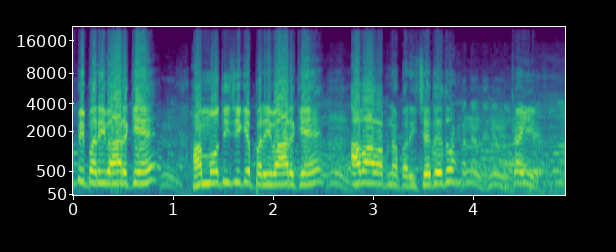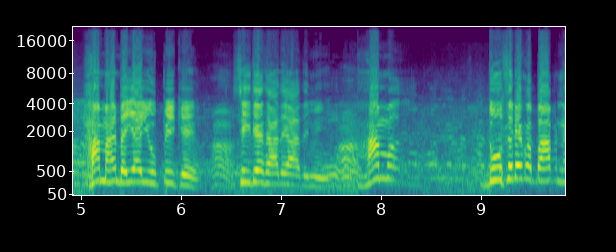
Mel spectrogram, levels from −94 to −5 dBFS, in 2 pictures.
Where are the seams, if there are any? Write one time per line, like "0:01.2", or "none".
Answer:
0:07.8

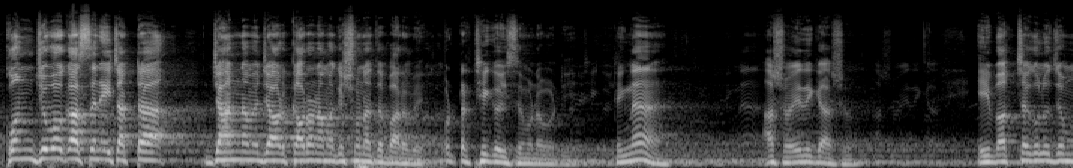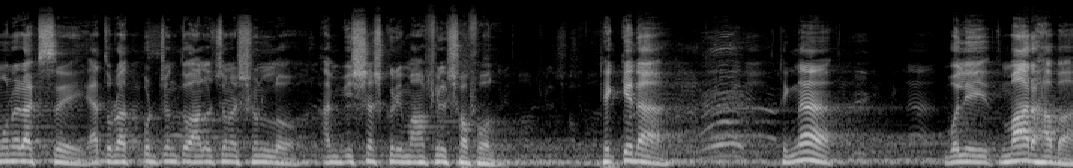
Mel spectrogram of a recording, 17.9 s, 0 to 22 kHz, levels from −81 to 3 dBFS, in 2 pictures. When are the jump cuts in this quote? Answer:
0:00.9
0:03.6

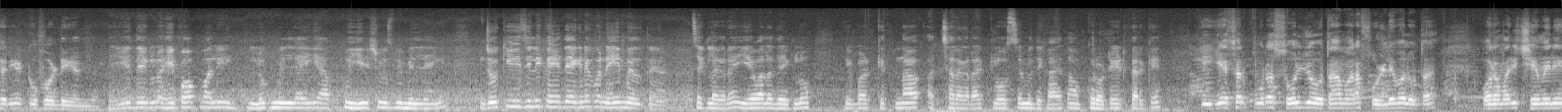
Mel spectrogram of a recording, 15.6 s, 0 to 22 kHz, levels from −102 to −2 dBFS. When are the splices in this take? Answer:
0:01.0
0:06.9
0:11.8

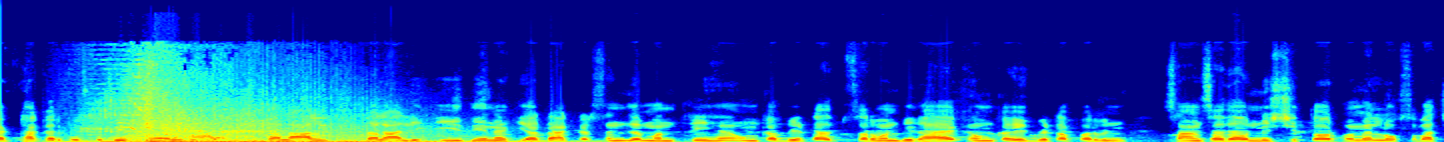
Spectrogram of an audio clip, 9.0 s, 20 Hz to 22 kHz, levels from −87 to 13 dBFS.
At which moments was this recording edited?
0:01.4

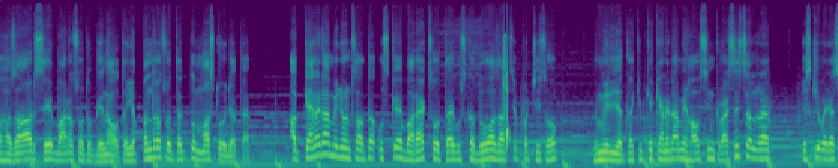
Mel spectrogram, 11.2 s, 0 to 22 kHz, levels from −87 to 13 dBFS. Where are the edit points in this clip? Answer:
none

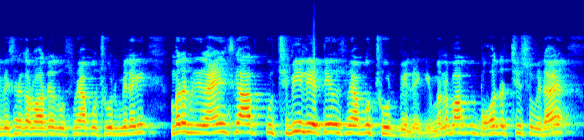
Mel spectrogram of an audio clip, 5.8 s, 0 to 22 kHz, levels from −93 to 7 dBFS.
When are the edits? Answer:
none

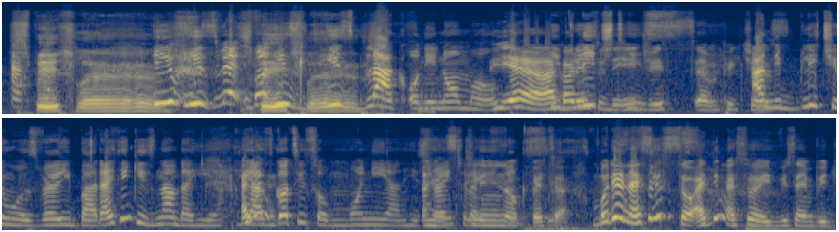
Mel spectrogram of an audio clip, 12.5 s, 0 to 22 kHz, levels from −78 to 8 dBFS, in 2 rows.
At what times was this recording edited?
none

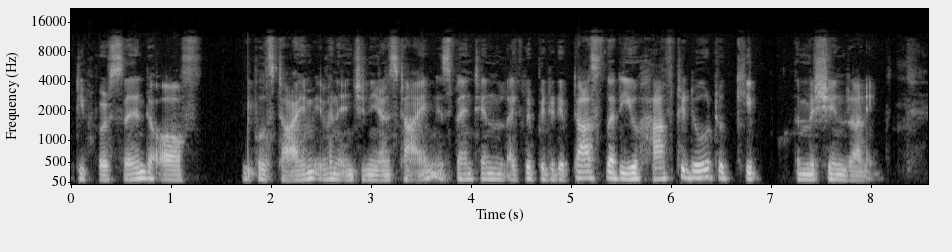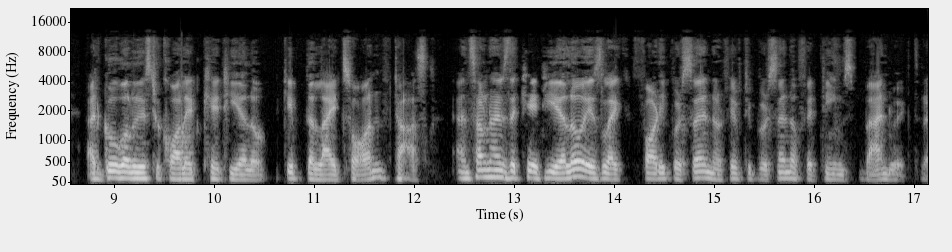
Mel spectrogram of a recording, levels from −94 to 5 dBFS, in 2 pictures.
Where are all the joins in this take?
0:05.0
0:10.6

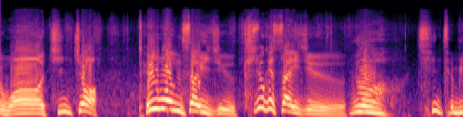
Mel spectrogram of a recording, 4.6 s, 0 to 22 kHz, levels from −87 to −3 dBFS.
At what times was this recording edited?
0:03.4

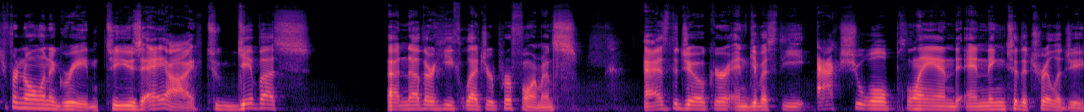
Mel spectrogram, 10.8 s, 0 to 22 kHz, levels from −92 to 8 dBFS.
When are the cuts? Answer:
0:01.0
0:02.1

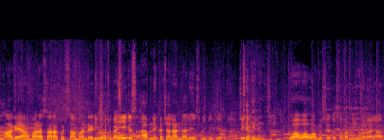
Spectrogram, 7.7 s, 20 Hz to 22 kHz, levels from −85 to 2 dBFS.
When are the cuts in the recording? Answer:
0:02.4

